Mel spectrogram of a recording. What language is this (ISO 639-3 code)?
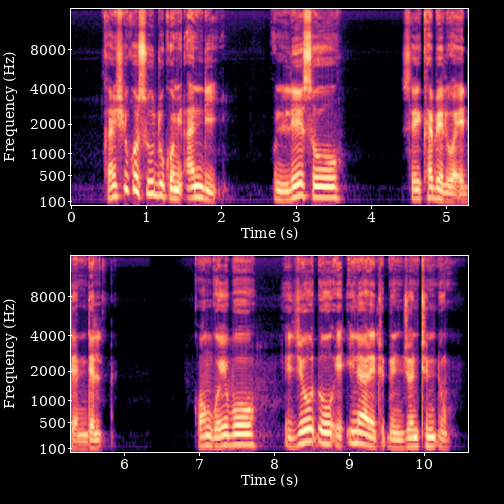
fuf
